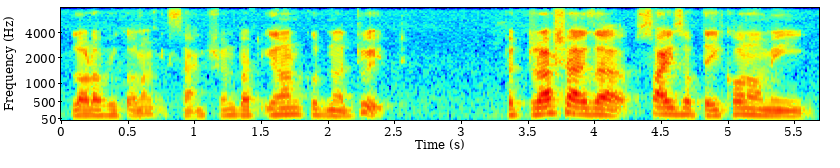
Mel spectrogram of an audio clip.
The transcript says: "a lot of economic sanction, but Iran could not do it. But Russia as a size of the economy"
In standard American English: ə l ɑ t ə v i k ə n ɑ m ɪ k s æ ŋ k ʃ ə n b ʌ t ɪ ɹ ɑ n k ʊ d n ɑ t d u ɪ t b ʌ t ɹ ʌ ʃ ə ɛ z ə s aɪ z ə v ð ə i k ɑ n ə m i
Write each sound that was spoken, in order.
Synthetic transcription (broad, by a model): l ɑ t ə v i k ə n ɑ m ɪ k s æ ŋ k ʃ ə n b ʌ t ɪ ɹ ɑ n k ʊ d n ɑ t d u ɪ t b ʌ t ɹ ʌ ʃ ə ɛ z ə s aɪ z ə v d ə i k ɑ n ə m i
